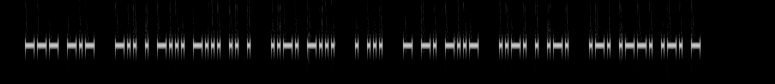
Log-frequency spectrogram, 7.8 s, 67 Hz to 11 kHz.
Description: Morse code, heard as a keyed tone, about 37 wpm, 700 Hz. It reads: OK DEBBIE FB ES TNX FER RPRT
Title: Practice QSO - Exchange 2 - Info - 40wpm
